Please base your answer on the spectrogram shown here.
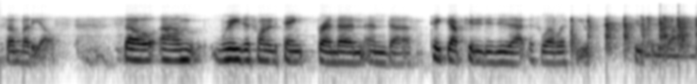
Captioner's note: applause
